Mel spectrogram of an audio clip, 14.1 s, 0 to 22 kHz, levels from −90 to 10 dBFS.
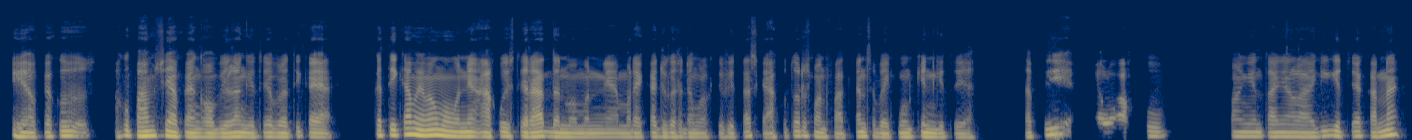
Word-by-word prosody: Iya, 110 -3 +2
oke, 110 - -32
aku 135 - -5 0.6
aku 135 - -2
paham 130 +1 +7
sih 140 - -5
apa 120 -3 +4
yang 105 - +3
kamu 105 0 +1
bilang 110 +2 +4
gitu 110 +1 -2
ya, - - +1
berarti 105 +4 -2
kayak 105 -5 -1 0.4
ketika 150 +3 +1
memang 150 0 +8
momennya 120 -4 +5
aku 120 +2 0
istirahat 120 +1 +2
dan 110 -2 +1
momennya 105 0 -1
mereka 105 +1 -4
juga 105 0 -3
sedang 105 -1 -4
beraktivitas 105 +5 -8
kayak 95 0 -5
aku 105 +1 -17
tuh 130 - -5
harus 130 -1 -4
manfaatkan 105 +1 -3
sebaik 100 -2 -4
mungkin 105 0 0
gitu 100 -1 -5
ya? - - -8 0.5
Tapi 160 +11 -3 0.2
kalau 125 0 -7
aku 130 - -15 0.8
pengen 120 -1 -3
tanya 115 -1 -2
lagi 110 +3 -2
gitu 135 +1 -1
ya, 130 +1 -3
karena, 140 +9 +2
110 Hz, 185 wpm, -22 LUFS, 105-125 Hz, 0.8 s, memang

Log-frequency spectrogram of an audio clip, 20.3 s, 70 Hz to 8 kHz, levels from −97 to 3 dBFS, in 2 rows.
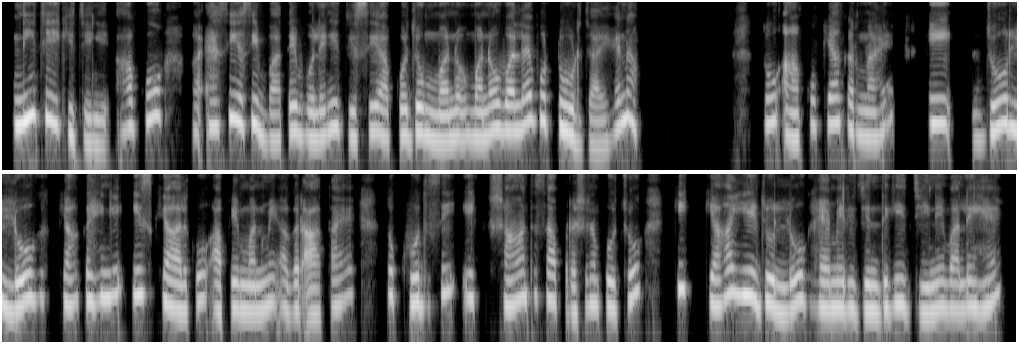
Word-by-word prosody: नीचे 305 +3 +8
ही 270 - +5
खींचेंगे। 155 - -4
आपको 240 +9 -1 0.4
अ, 210 - -7
ऐसी-ऐसी 260 +2 +2 0.2
बातें 210 +5 0
बोलेंगे 185 +6 0
जिससे 190 +4 -2
आपको 190 +2 -2
जो 205 +3 +4
मनो 175 +2 +1
मनोबल 220 +4 +3
है 280 - +3
वो 285 - +4
टूट 205 -8 +5
जाए, 140 -1 -6
है 235 +10 -4
ना? 290 -5 +4 1.3
तो 265 +1 +1
आपको 180 +8 -3
क्या 270 0 +1
करना 190 -4 -1
है 280 - -10 0.4
कि 265 -2 +2 0.4
जो 235 +5 +4
लोग 225 +3 +3 0.2
क्या 215 -3 -1
कहेंगे 250 +5 +1 0.2
इस 270 0 0
ख़याल 190 -6 0
को 230 +2 -2
आपके 185 +2 -2
मन 175 -1 +1
में 210 +3 -2
अगर 185 -2 -4
आता 160 +5 -7
है 245 +7 -7 0.3
तो 260 - -1
ख़ुद 220 -5 -1
से 285 +3 -2 0.2
एक - - -16 0.2
शांत-सा 240 +3 -1
प्रश्न 190 +4 -4
पूछो 215 +8 -1 0.4
कि 315 -1 +3 0.2
क्या 215 +3 +1
ये 270 -2 +5
जो 210 - +7
लोग 195 +5 +1
हैं 190 - +2
मेरी 185 -1 0
ज़िंदगी 185 +4 +1
जीने 170 +2 0
वाले 185 +2 -1
हैं? 230 +8 -1
215 Hz, 165 wpm, -22 LUFS, 185-255 Hz, 1.3 s, नीचे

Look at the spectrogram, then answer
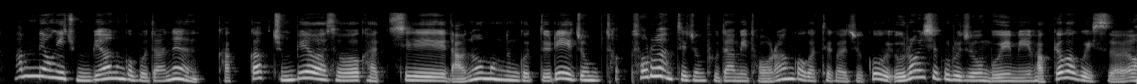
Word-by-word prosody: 1 390 +3 0
명이 330 -7 +3
준비하는 250 +6 +1
거보다는 180 - 0
각각 265 - -4
준비해 215 +9 +1
와서 205 -8 +3
같이 180 +1 0
나눠 195 - +1
먹는 220 -8 +3
것들이 180 +8 0
좀 195 -2 0
처 - - -13
서로한테 315 - +2
좀 185 -2 -3
부담이 165 -2 -5
덜 135 +5 -5
한 255 +2 +2
것 225 -7 -1
같아 170 -1 -6
가지고 155 - -2
요런 285 - +2
식으로 245 - +1
좀 180 -2 -1
모임이 155 +1 -3
바뀌어 175 - 0
가고 260 - +1
있어요. 150 +3 -2
195 Hz, 320 characters per minute, -24 LUFS, 170-260 Hz, -, 명이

